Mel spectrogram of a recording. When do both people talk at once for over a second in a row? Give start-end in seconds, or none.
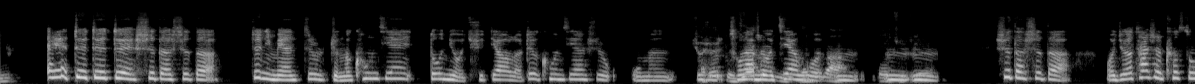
7.0-9.4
